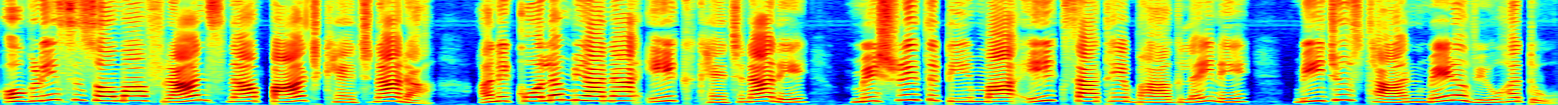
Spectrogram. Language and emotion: Gujarati, neutral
